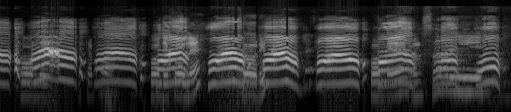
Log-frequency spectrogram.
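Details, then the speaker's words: Male infant crying after his six-week vaccination injection at a government hospital: loud, rhythmic wails with brief gasps between; he cried less than expected. Infant cry. "I was fearing so much but he didn't cry as much as I thought"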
